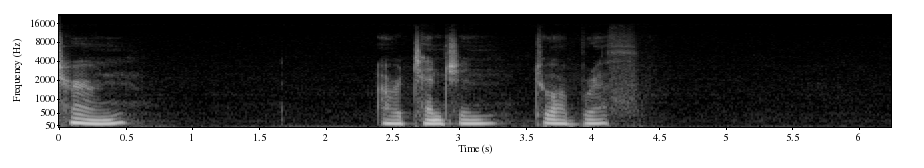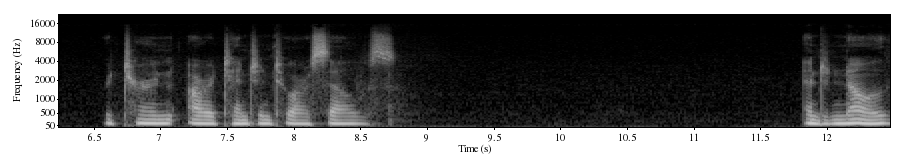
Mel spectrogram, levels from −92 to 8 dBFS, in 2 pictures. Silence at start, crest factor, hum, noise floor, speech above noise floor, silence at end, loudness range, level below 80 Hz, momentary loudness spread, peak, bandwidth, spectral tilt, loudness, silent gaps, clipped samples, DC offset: 0 s; 18 dB; none; -68 dBFS; 49 dB; 0 s; 8 LU; -58 dBFS; 13 LU; -6 dBFS; 11 kHz; -6 dB/octave; -22 LUFS; none; under 0.1%; under 0.1%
